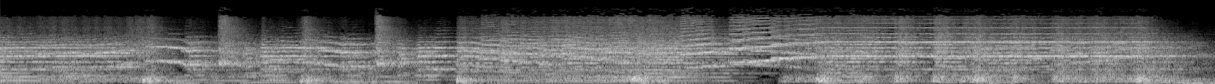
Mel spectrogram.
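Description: Spanish cofradía bugle-and-drum band, with valved cornetas and drums, playing the closing phrase of a processional march. After a few drum strokes the band climbs into a long held final chord, which stops just before the end.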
